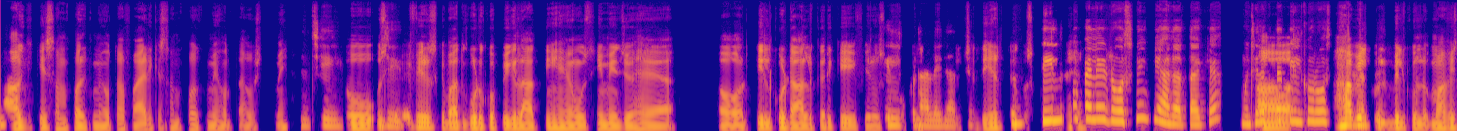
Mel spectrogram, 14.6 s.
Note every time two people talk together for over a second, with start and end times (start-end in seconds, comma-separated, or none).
8.8-10.8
